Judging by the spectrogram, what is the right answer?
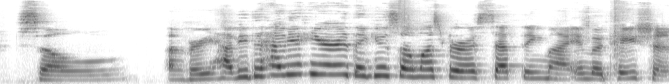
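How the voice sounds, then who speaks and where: Speaking with a Chinese accent, a woman uses a high pitch with very wide pitch swings. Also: moderate pace. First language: Mandarin Chinese. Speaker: podcast host. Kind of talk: interview.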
